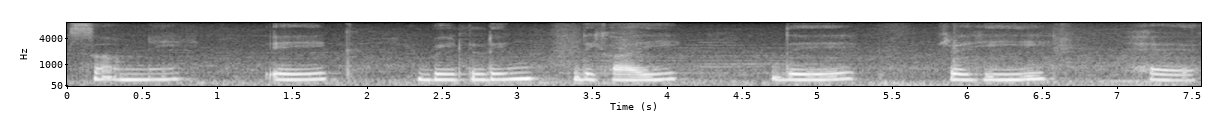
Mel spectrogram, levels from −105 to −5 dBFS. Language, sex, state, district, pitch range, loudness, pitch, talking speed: Hindi, female, Haryana, Charkhi Dadri, 230-250 Hz, -15 LUFS, 235 Hz, 55 wpm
